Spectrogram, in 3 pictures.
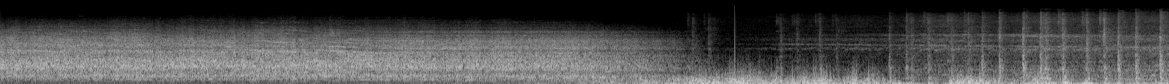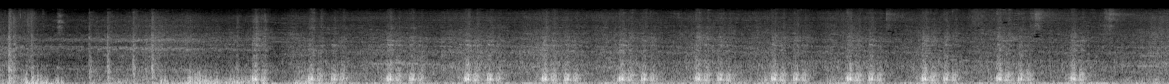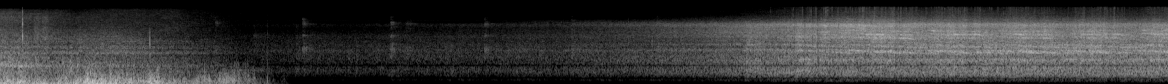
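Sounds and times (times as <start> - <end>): train wheels rumbling on rails: 0.0 - 26.5, 29.9 - 35.0
wheels clickety-clack over rail joints: 6.9 - 13.4, 14.0 - 22.9.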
